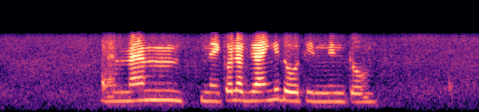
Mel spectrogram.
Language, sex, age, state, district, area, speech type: Hindi, female, 18-30, Madhya Pradesh, Harda, urban, conversation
